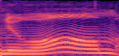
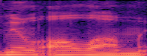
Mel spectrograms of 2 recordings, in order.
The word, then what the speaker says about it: New Ulm: I believe New Ulm is 3 syllables.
